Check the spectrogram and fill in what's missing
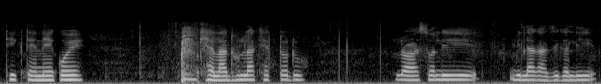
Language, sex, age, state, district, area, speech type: Assamese, female, 18-30, Assam, Dhemaji, rural, spontaneous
